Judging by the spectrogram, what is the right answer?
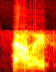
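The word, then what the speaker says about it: phthalates: h a l a t s but it's pronounced phalates with a th phalates are also ubiquitous they're found in I believe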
